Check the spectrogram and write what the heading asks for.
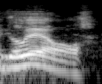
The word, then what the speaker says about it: Lil: L-I-L. Lil. I said, how do you pronounce that? They say Lil.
